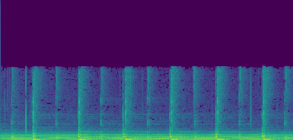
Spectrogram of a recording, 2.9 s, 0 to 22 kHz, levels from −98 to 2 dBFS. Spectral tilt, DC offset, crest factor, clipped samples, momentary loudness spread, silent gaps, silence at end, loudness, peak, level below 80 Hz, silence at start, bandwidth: -7.5 dB/octave; under 0.1%; 16 dB; under 0.1%; 2 LU; none; 0 s; -21 LUFS; -4 dBFS; -24 dBFS; 0 s; 11.5 kHz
